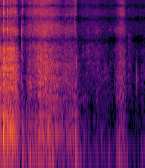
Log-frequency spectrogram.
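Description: Scissors trim fleece close to the stitches on a handmade stuffed bear, a run of soft crunching snips, denser at first and then spaced out into a few quiet separate cuts, close up and with no talk.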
